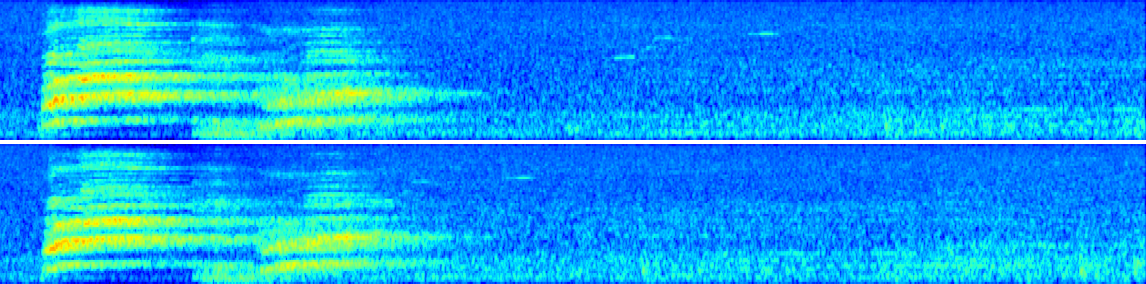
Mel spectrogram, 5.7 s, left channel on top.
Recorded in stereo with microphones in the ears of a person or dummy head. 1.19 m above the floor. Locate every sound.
0.2 s a cat meowing: 60° left (ahead or behind), 0.7 m; by 1.8 s 15° left (ahead or behind), 1.6 m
